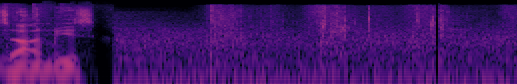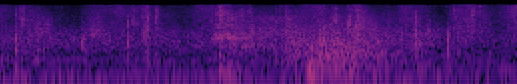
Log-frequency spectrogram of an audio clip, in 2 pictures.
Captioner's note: footsteps pounding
